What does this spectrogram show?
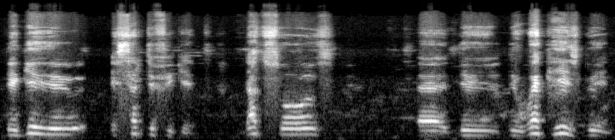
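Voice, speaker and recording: A man interpreting between guest and host, relaying slowly with halting pauses and fillers. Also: fairly high pitch, breathy edge, poor audio. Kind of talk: interpreting in conversation.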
